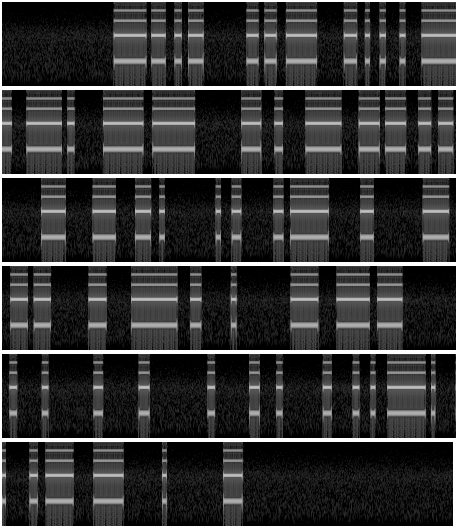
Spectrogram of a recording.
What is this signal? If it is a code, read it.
Beeps of irregular length. There is no code.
